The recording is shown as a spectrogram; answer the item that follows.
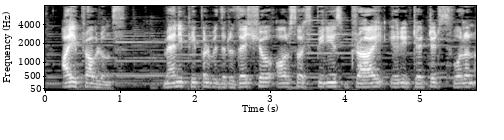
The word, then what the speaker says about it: rosacea: Some people call it as a rosacea, but usually it's better pronounced as rosacea.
